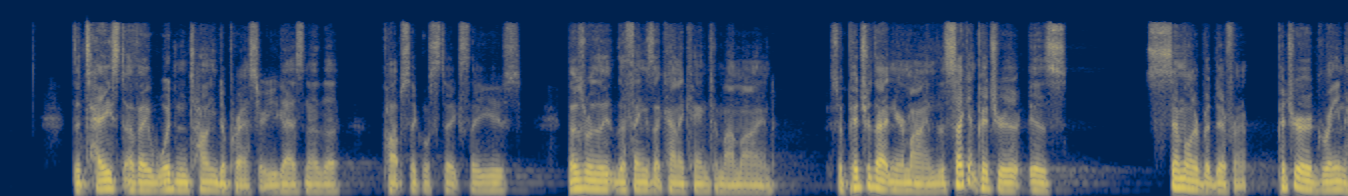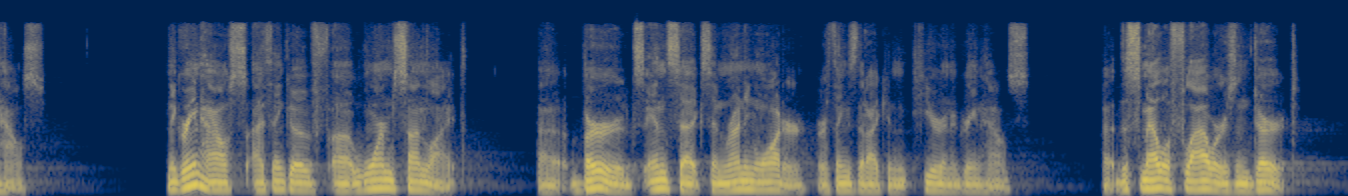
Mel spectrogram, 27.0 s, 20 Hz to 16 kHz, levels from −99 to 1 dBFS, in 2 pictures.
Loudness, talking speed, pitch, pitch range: -22 LUFS, 165 wpm, 100 Hz, 90-110 Hz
